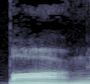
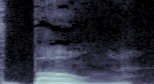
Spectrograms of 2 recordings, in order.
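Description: First: The name is said with an American pronunciation. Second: The name is said with a Korean-style pronunciation. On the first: The speaker calls it wrong. "as everyone says it in America" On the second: The speaker calls it right. "that it's Bong Joon-ho"

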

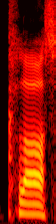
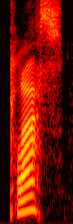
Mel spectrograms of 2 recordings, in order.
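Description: First: It is said in a southern English accent. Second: It is said in a northern English accent. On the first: The speaker is not originally from the north. "I say class ... I'm not from the north originally" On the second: The speaker would be from the north. "and not class"

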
